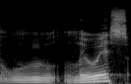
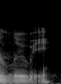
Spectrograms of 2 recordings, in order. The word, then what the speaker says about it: Louis: louis is this version is this pronounced lewis or louie alicia l-o-u-i-s is that louis or lewis it is louie l-o-u-i-s louis i think it could be both maybe i don't know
